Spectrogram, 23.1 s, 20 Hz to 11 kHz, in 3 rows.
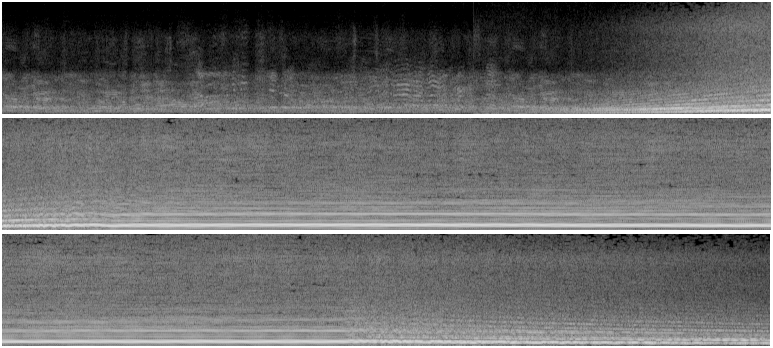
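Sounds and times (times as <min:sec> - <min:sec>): factory siren winding down: 0:05.3 - 0:23.0.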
